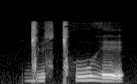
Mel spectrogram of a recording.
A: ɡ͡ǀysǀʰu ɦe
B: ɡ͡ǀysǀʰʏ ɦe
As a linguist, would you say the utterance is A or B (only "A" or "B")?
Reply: A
